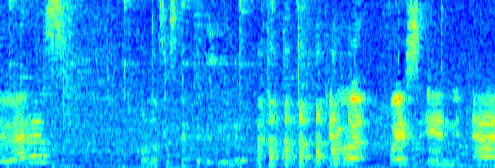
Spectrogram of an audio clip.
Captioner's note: laughter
